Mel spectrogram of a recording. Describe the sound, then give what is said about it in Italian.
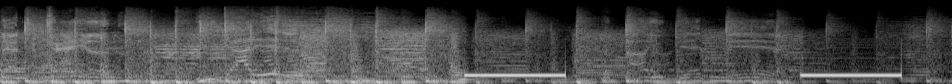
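Italian telephone ringback tone while a call is placed: two long, steady mid-pitched beeps, each about a second, sounding over loud continuous music. “Proviamo a chiamare Gentilini, che dici? No, ma forse risponderà. Sentiamo.”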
